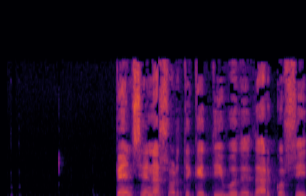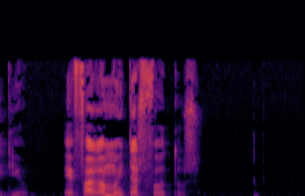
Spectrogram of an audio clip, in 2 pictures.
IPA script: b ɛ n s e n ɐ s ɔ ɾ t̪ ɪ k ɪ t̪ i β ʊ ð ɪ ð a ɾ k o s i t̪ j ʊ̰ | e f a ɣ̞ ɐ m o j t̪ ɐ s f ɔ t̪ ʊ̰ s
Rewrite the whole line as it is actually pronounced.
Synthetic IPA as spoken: p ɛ n s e n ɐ s ɔ ɾ t̪ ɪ k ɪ t̪ i β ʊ ð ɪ ð a ɾ k o s i t̪ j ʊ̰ | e f a ɣ̞ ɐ m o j t̪ ɐ s f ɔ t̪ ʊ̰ s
